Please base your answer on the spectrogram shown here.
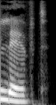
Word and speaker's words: live: Five with a long I sound means having.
